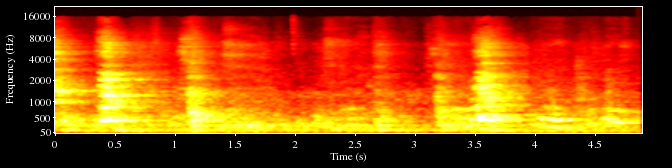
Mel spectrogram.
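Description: A dog barks sharply nearby.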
